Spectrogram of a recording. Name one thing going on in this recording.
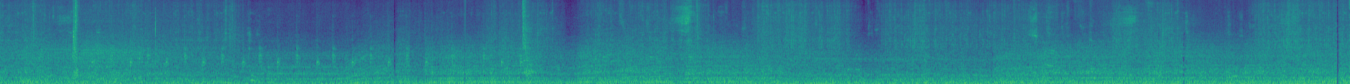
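A heavy bus engine rumbles steadily and shifts in pitch as it speeds up and slows down.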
